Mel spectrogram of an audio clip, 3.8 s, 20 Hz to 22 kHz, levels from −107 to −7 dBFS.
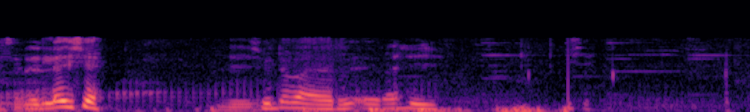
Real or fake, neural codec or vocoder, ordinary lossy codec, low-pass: real; none; none; 5.4 kHz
